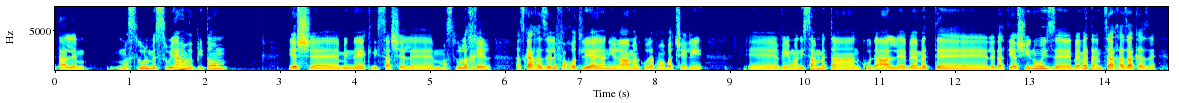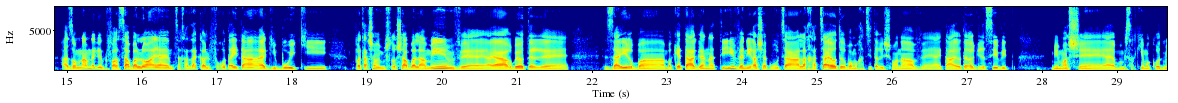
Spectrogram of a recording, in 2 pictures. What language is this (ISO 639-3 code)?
heb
